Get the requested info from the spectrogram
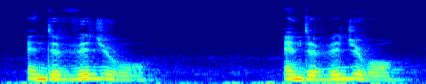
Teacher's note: five syllables in this word emphasis on the third syllable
